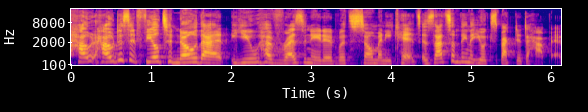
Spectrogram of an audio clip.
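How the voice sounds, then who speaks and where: A woman with a high pitch and a bright, sharp tone projects a raised voice at a fairly quick pace, her pitch swinging very widely with hardly any pauses. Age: 30s. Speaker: podcast host. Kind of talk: interview.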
